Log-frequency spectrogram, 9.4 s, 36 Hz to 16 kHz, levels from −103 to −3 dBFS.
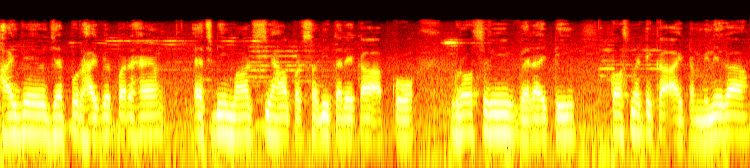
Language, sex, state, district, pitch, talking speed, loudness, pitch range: Hindi, male, Rajasthan, Bikaner, 120 Hz, 120 wpm, -11 LUFS, 115-125 Hz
